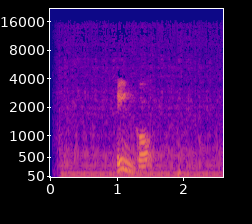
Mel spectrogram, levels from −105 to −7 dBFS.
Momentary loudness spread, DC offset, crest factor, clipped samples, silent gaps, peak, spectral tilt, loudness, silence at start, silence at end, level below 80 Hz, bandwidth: 17 LU; under 0.1%; 22 dB; under 0.1%; none; -24 dBFS; -6 dB/octave; -42 LUFS; 0.1 s; 0 s; -60 dBFS; 16.5 kHz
